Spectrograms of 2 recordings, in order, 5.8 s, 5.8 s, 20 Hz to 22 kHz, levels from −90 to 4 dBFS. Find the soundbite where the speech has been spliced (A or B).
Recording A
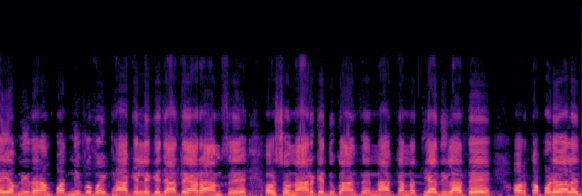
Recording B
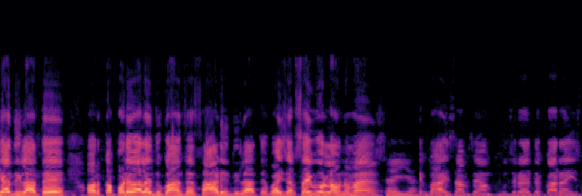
B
